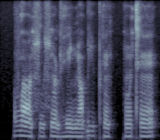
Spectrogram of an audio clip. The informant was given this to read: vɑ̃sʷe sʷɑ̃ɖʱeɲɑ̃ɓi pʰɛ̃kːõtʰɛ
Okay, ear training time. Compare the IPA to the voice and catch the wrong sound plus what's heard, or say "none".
ɛ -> ɛ̃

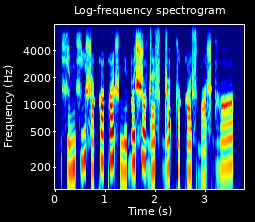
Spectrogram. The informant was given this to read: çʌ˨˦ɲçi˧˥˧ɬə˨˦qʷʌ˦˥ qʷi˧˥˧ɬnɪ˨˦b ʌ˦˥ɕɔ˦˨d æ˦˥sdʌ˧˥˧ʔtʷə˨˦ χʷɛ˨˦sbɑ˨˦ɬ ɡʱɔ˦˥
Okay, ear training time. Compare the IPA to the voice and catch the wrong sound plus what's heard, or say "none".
χʷ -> qʷ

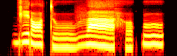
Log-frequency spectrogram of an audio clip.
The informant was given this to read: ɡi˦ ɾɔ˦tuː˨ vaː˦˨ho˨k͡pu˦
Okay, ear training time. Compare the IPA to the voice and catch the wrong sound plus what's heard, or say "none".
none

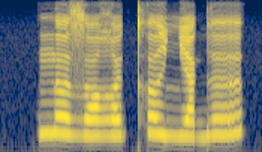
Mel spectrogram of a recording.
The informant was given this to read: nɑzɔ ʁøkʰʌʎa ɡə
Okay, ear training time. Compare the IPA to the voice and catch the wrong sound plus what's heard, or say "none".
ɑ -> ʌ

